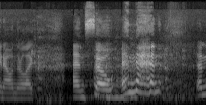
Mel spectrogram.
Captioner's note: laugh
